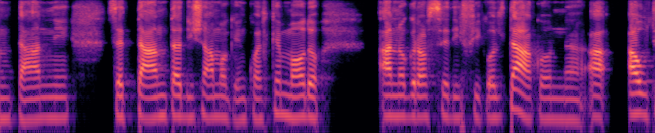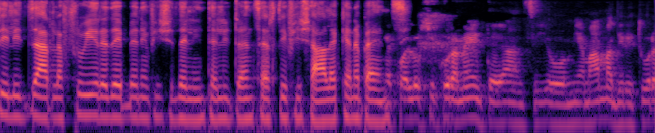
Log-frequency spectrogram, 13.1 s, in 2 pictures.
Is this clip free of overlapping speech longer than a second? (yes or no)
yes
